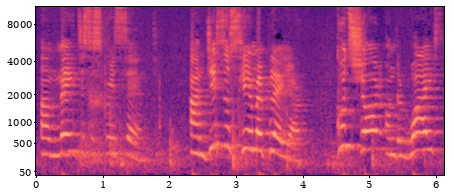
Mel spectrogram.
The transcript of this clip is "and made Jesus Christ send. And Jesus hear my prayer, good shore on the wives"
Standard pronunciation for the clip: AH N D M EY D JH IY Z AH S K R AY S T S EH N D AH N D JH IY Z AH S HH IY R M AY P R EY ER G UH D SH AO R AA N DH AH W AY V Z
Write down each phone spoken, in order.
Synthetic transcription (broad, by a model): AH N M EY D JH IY S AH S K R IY T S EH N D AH N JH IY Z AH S HH IY R M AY P L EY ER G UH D SH AO R AA N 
